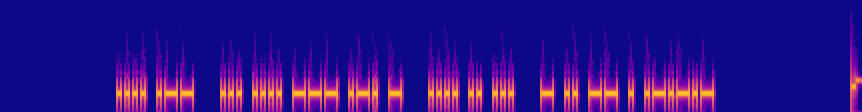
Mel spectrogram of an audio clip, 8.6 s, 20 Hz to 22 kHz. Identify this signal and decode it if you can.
Morse code, heard as a keyed tone, about 32 wpm, 700 Hz. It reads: HW SHORT HIS TIME.
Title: Sentences from Top 400 Words and Abbreviations 30wpm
